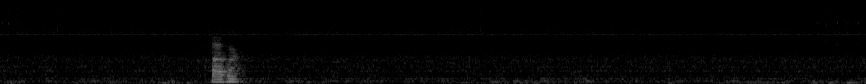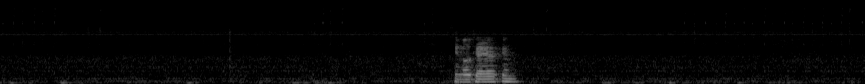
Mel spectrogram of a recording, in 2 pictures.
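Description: Keyboard keys click softly and rapidly.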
